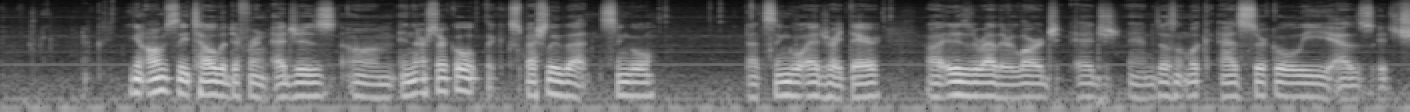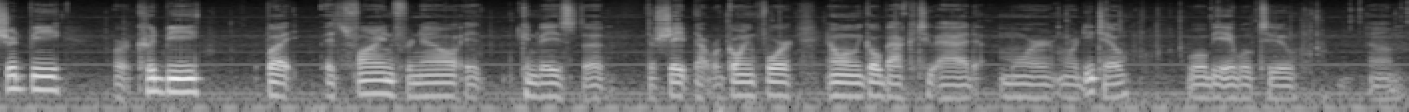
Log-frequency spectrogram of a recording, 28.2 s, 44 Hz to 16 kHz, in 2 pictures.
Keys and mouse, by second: 0.1 Tab, 0.7 a, 2.6 a, 9.5 a, 13.6 z, 16.8 z, 17.7 Tab, 18.6 z, 18.8 Tab, 21.6 Tab, 22.0 z, 24.8 Tab, 25.3 g, 26.8 g.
